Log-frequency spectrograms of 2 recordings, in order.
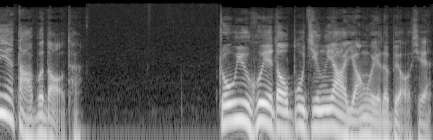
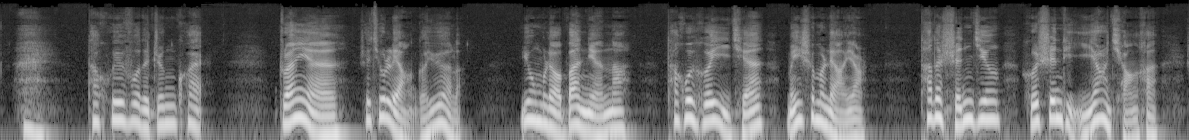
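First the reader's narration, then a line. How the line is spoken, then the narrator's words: Sighing. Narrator (Chinese): 她只是叹了一句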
